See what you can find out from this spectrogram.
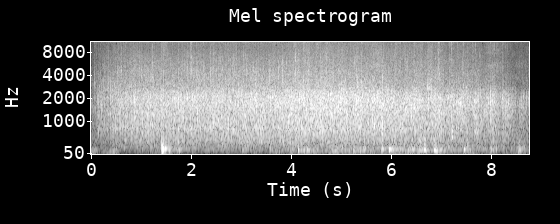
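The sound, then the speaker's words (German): Sustained audience applause for two speakers introduced before a talk, a steady dense wash of clapping hands that holds at an even, fairly loud level for several seconds before starting to taper at the end. “Bitte einen sehr herzlichen Applaus für die beiden.”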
